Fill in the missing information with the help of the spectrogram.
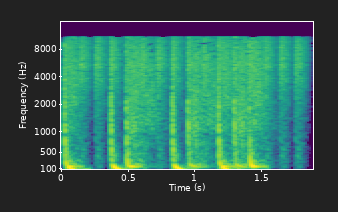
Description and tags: Cool loop I created using FL Studio 12. the first in a series. Enjoy!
